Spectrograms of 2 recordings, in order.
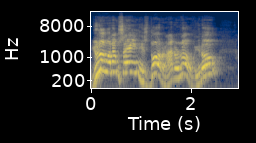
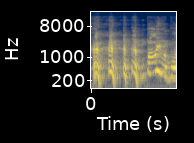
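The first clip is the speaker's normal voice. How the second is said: laughing while saying Unbelievable, slow and high; 8 semitones higher than usual. Real, not acted. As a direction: laugh through the word in disbelief. Laughs at the watch.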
